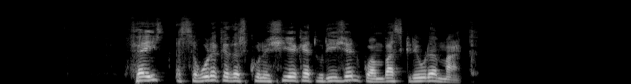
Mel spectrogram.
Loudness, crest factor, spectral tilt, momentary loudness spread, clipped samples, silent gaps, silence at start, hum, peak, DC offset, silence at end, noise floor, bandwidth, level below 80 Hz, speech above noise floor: -21 LUFS; 18 dB; -7 dB/octave; 8 LU; under 0.1%; none; 1.3 s; none; -4 dBFS; under 0.1%; 1.55 s; -85 dBFS; 9.2 kHz; -64 dBFS; 65 dB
